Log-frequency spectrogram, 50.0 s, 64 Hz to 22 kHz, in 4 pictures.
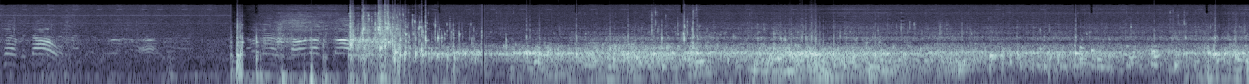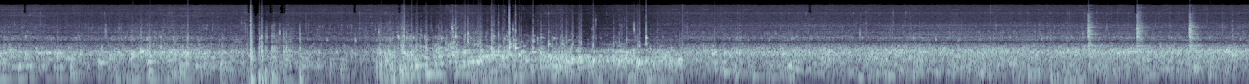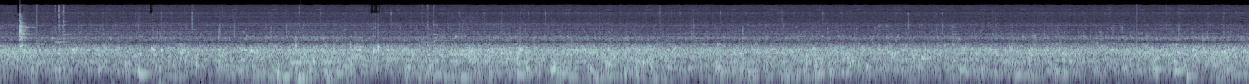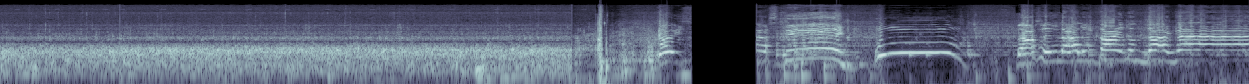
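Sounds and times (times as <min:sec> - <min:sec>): muffled underwater rushing: 0:00.6 - 0:44.4.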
